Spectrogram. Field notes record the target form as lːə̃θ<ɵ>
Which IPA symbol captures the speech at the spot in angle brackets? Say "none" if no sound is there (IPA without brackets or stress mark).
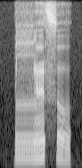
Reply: o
